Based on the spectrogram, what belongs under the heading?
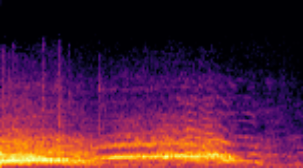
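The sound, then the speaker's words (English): A crowd of fans in the UK screams in a sustained, high-pitched roar of overlapping voices, loud, with shrill rising and falling wails that fade slightly toward the end. “We're going to have to be really careful on word count, because if they scream every word, we're in trouble, right?”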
